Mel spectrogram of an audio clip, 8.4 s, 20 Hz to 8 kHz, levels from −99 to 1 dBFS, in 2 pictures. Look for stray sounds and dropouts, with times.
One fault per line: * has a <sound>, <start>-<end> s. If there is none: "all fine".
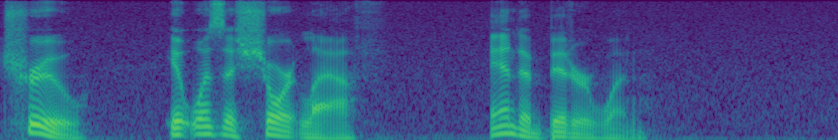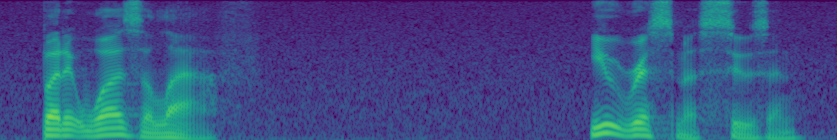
all fine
